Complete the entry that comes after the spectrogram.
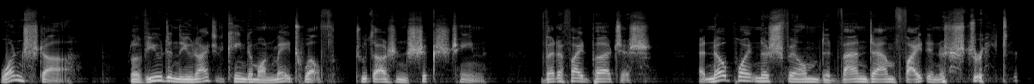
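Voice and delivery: put-on Scottish movie-star voice. Asked to read a one-star review aloud, doing a Sean Connery impression. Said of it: "read this in your best Sean Connery".

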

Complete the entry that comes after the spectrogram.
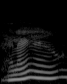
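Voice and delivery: put-on high, childlike phone voice. Showing how the speaker answers the phone, in a high childish voice. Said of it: "I talk really, like a really high childish voice".

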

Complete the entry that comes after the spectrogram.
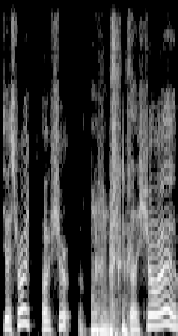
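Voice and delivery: very high-pitched voice with pursed lips. Answering a call for confirmation that everyone is ready, [name] talking with pursed mouth. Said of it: "this is [name] talking with a very pursed mouth".

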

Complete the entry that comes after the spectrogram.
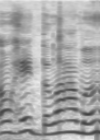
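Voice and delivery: put-on country accent. Retelling how someone greeted Delilah, in a Sandy Cheeks country accent. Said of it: "she was saying in a country accent".

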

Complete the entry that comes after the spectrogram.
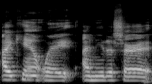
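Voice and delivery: ordinary delivery

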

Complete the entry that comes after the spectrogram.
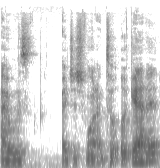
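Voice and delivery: put-on low, quiet deadpan. Recapping a scene to another speaker, imitating Honey, flat monotone. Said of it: "Honey just very monotone is like".

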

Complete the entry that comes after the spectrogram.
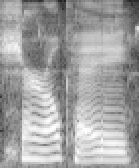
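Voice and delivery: low, uninterested. Benedict, answering an offer to help clean up his garbage pile, low and uninterested. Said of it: "Benedict said in a low, uninterested voice".

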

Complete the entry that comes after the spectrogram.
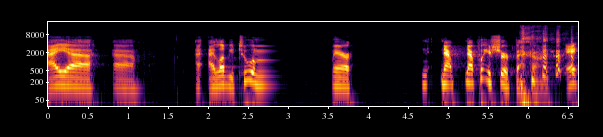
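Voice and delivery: put-on Fargo-style accent. Playing Canada in a dramatic reading, answering America, in a Fargo accent. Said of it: "That's my Fargo accent".

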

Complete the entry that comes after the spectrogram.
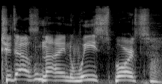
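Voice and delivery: voice cracks mid-phrase, jumping up high. Listing party games by release year, the speaker's voice cracks. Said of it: "my fucking voice cracked there".

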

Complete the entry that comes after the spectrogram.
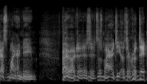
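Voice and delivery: deep monster voice. Recapping the story, giving Venom's line in Venom voice. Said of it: "I don't know why I'm doing that voice for Venom".

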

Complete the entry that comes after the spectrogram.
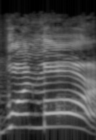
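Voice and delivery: very high, loud shouting. Speaker quotes him pushing her past her limit for one more; retelling a shout. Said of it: "he shouts".

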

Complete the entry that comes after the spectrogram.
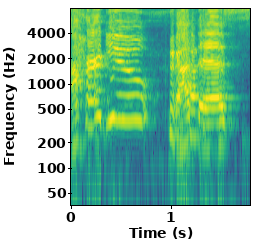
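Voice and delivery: shrill, very high, very loud excited scream. Acting out Vanna just after she won Survivor, do an inaccurate Vanna voice, mock-screaming. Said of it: "that's my Vanna voice".

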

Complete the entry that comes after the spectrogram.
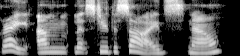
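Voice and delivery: put-on British English accent. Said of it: "he said it in a British accent".

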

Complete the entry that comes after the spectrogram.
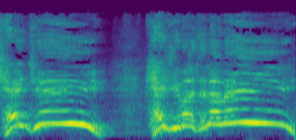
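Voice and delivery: high, loud yelling.

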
